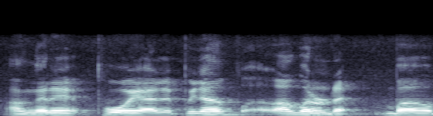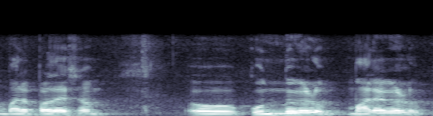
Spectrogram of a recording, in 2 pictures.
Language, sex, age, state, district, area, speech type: Malayalam, male, 60+, Kerala, Kottayam, rural, spontaneous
